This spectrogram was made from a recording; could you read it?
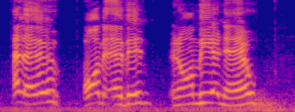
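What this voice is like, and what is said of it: Fake British accent, imitates another person's voice. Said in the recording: “I'm doing the British accent ... my fake Evan doing a British accent ... me doing an impression of Evan”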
